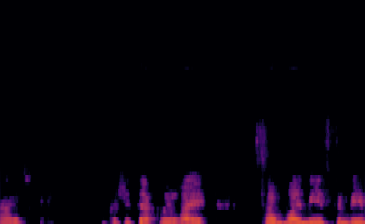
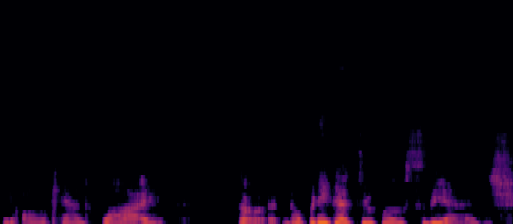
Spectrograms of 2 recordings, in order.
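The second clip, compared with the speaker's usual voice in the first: whispered speech. Warning the party members in character to keep away from the cliff edge: whispering. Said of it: "she's gonna whisper it so that Cornelius can't hear her".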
